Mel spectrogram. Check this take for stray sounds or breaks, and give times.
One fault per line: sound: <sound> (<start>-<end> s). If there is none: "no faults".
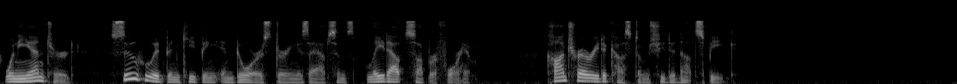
no faults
